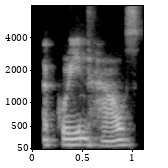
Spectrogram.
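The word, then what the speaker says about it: greenhouse: แรก นะ ครับ 2 การ ออก เสียง เน้น หนัก ใน คำ แนน ผสม มัก จะ เน้น ที่ จะ อย่าง แรก นะ ครับ เช่น กรีนเฮ้าส์ หน่อย ครับ แต่ ถ้า เป็น สกรีน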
